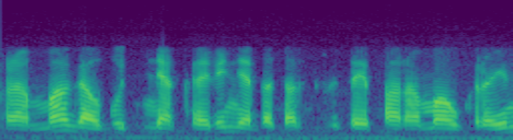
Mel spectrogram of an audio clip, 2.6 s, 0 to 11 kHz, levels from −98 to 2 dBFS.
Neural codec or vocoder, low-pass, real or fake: none; 9.9 kHz; real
